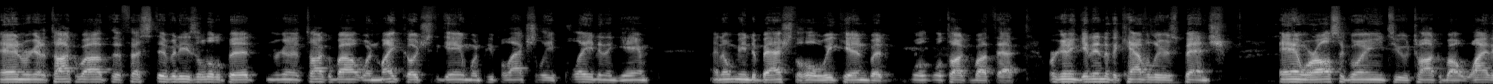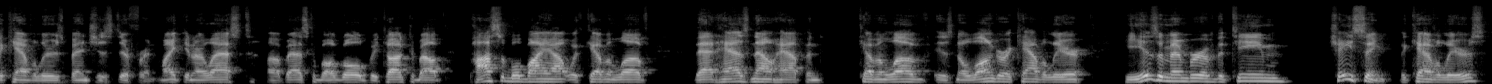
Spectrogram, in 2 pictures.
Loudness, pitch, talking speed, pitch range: -24 LUFS, 115 Hz, 200 wpm, 110-125 Hz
